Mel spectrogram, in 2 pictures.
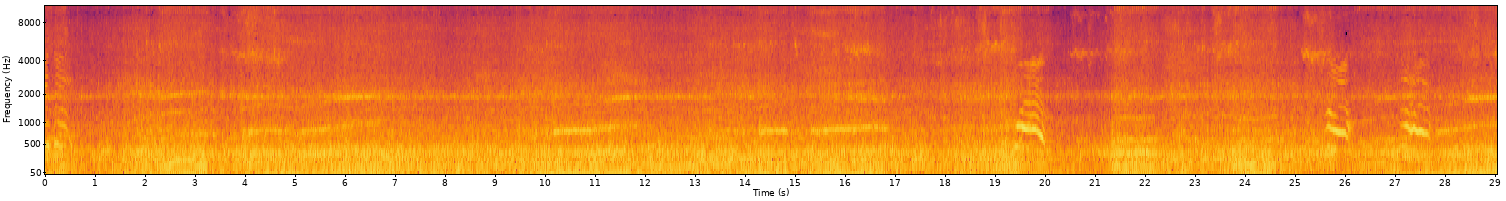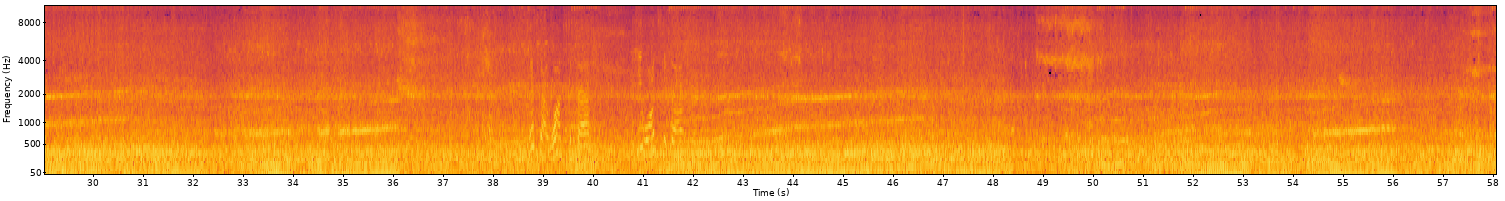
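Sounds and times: go-kart engine accelerating: 0.0 - 58.0
high-pitched squeals: 2.0 - 7.2, 13.5 - 46.9.

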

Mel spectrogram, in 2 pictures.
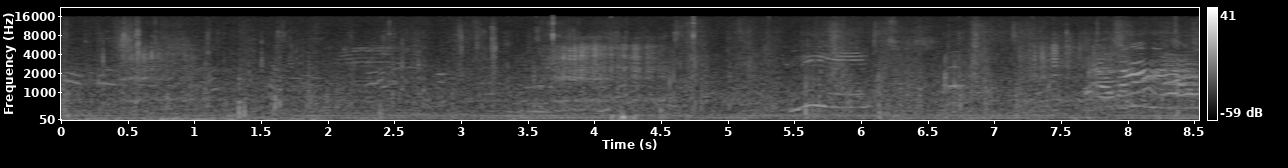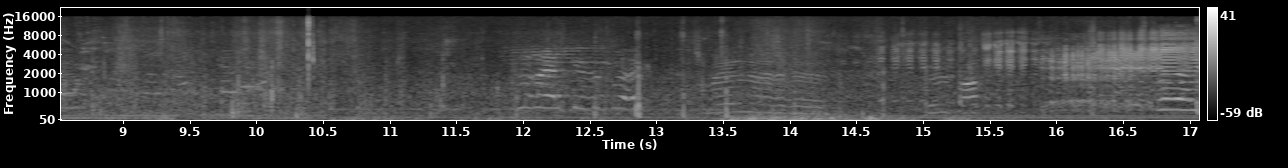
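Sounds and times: goats bleating: 0.0 - 10.2, 14.4 - 17.0.

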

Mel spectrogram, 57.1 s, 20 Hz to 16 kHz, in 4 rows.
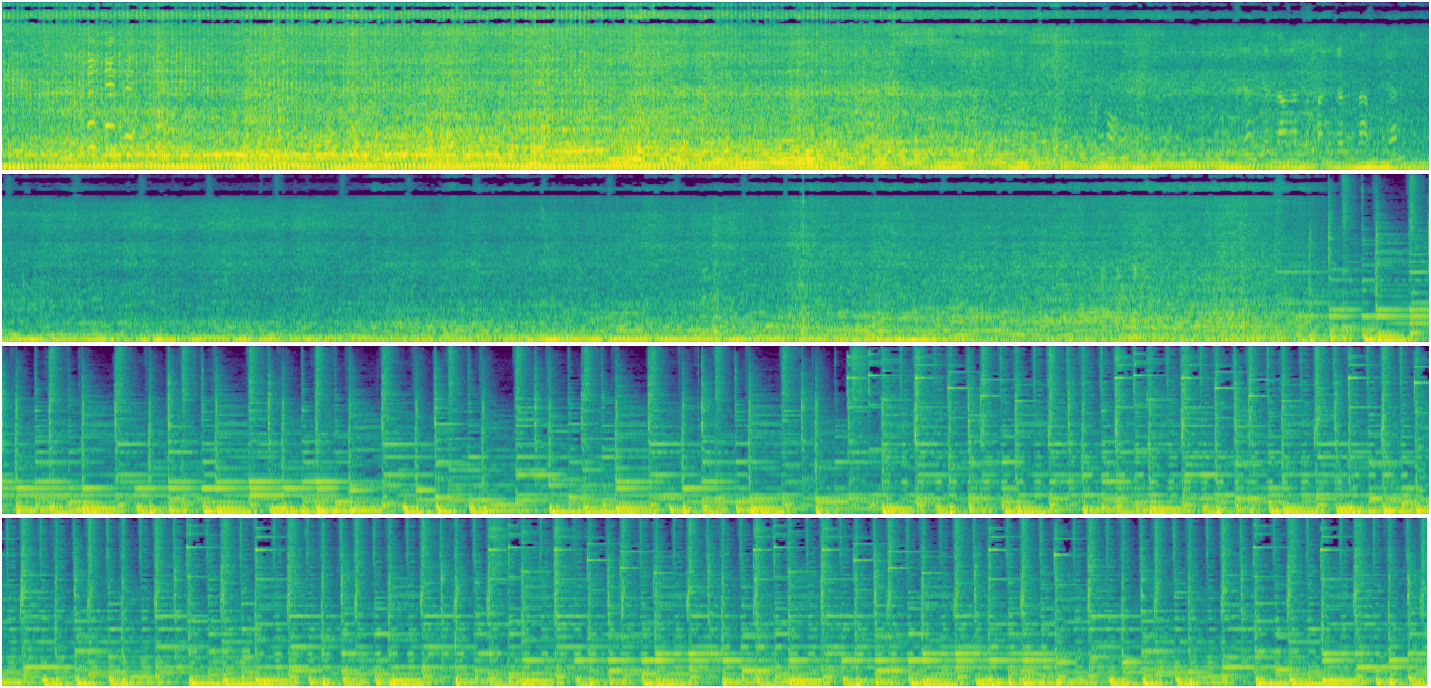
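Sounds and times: lawn mower engine cutting grass: 0.0 - 57.0.

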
